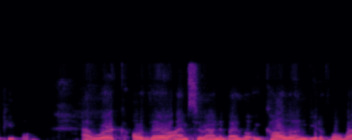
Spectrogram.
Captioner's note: speaks Hawaiian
